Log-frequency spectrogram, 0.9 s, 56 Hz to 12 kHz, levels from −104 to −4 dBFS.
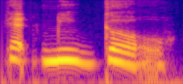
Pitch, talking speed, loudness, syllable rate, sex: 230 Hz, 195 wpm, -16 LUFS, 3.9 syllables/s, female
